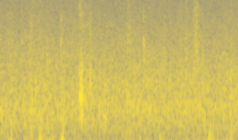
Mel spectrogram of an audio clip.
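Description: Footsteps of a person walking on a paved street, hard shoes tapping in an even stride of about two to three steps a second, with a few small sharp clicks.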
